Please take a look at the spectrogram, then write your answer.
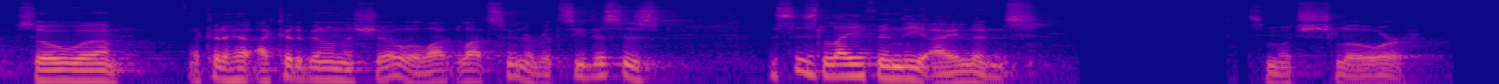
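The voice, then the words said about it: Put-on Irish-sounding island accent. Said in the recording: “I don't know why now I all of a sudden have an Irish accent. ... My attempt to be a Bahama type speak.”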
